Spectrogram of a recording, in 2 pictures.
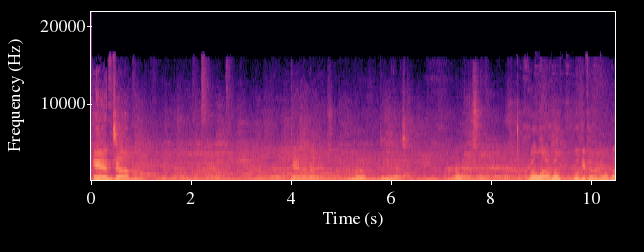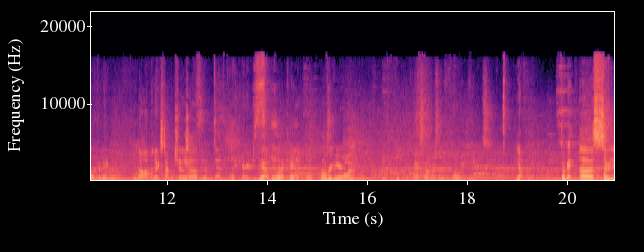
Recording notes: Note that this session was recorded at a local brewery, and on one of the EOR's old USB mics, so the quality isn't up to our usual standards.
